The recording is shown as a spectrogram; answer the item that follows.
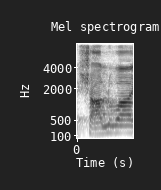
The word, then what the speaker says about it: Saluva: तो इंग्लिश में इसको लिखते SALUVA है, तो इसको शालुवा प्रोनाउंस करते हैं, एक्चुअल प्रोनाउंसिएशन शाल्व डायनेस्टी है, ओके। लेकिन तेलुगु में प्रोनाउंस होता है तो शालुवा डायनेस्टी भी हो जाता है कई बार।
